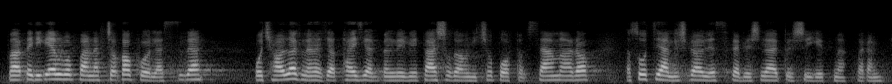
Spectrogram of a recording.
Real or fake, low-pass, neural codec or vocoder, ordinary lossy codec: fake; none; codec, 16 kHz, 0.5 kbps, FunCodec, trained on Chinese and English, 25 frames a second; none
